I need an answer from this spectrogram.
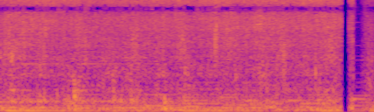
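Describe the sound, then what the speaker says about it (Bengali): Cashew paste and spices sizzle in hot oil over a low-medium flame, a steady close crackling fry with faint spatters and a brief stir near the end. "লো টু মিডিয়াম ফ্লেমে এই কাজু বাদামটাকে কষে নিতে হবে যতক্ষণ না তেল ছেড়ে দিচ্ছে"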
